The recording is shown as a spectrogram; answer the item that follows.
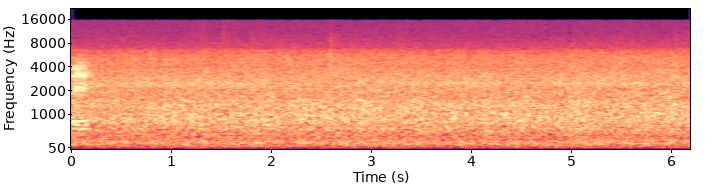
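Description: Steady running noise of an N700A Shinkansen, heard inside the passenger cabin: an even rumble and rush with no distinct events.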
